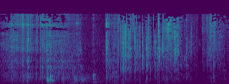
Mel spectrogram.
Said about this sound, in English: Panning for flecks of gold on the banks of the Mekong River in northeastern Thailand.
